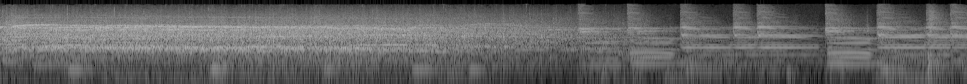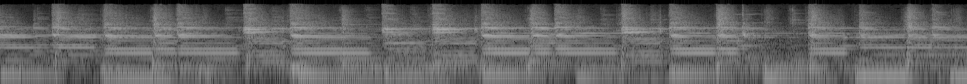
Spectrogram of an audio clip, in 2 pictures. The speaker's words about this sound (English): How about one big cheer for …?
